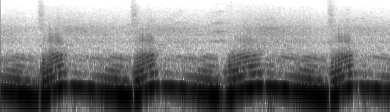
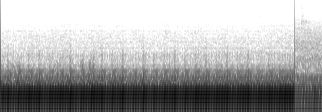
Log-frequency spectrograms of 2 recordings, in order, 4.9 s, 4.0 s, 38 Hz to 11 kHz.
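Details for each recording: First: H22A4 Honda Prelude with low, rough idle (about 400 rpm); right after throttle body cleaning, idle surges and sags roughly once a second in an uneven hunt as cleaner burns off, smoking; should smooth out within minutes. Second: H22A4 Honda Prelude after throttle body cleaning and new K&N pod filter intake cured low (about 400 rpm) rough idle: deep, even rumble holding steady with no hunting or stumble, idling properly; normal running.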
